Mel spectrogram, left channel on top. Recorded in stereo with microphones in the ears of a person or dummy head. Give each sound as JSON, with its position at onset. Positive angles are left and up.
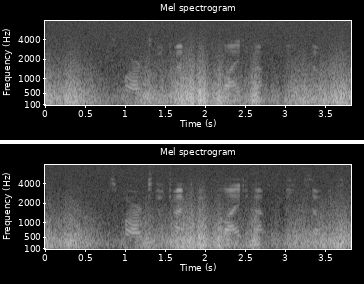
{"t": 0.7, "sound": "a man speaking", "side_deg": -35}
